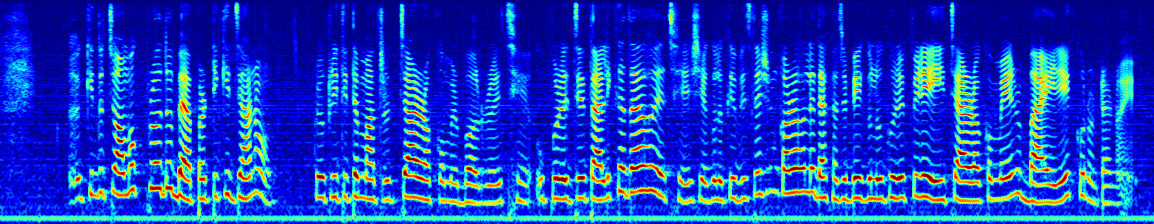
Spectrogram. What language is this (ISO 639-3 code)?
ben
